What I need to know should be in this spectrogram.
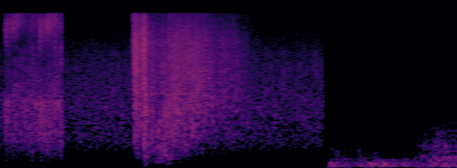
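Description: Water splashes loudly as a diver plunges in.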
